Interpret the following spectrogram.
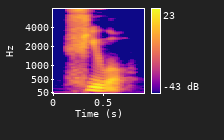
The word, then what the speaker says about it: fuel: one's a little different we're going to use the e sound F fuel not fo but fuel we have the same long oo sound after the Y so it's U plus the dark L Fuel fuel not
